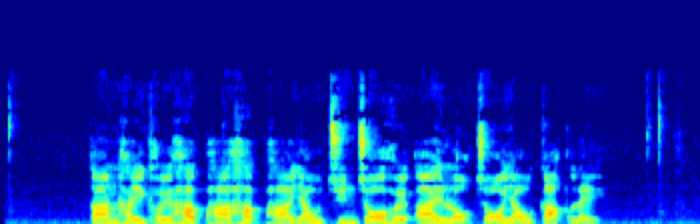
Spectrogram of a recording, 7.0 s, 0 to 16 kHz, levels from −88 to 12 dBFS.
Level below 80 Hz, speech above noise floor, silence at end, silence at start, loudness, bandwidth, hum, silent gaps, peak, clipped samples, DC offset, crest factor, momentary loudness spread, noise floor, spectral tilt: -56 dBFS; 40 dB; 1.05 s; 0.9 s; -23 LUFS; 11 kHz; none; none; -4 dBFS; under 0.1%; under 0.1%; 20 dB; 5 LU; -62 dBFS; -4 dB/octave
